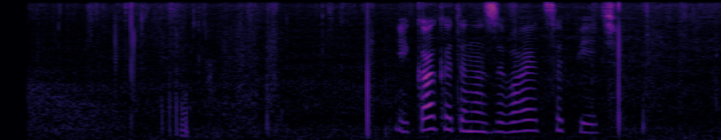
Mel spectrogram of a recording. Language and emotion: Russian, neutral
